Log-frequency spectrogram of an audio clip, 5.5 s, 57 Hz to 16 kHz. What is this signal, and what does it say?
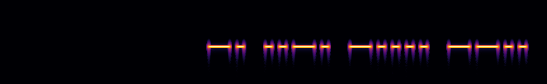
Morse code, heard as a keyed tone, about 17 wpm, 700 Hz. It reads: NF6Z
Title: USA Call Signs - 4 Characters - Repeated 3x - 17wpm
